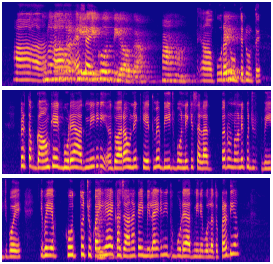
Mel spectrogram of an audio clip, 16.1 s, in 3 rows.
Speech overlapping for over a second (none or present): present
